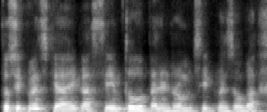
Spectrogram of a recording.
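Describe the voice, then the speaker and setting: A man's voice: medium pitch, very fast, warm tone. A man teaching a biology class. He explains step by step, asks questions and answers them himself, and mixes English science terms into his speech. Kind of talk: classroom lecture.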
